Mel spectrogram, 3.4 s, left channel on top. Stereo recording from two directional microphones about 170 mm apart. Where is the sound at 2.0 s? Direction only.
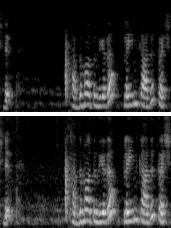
35° right (ahead or behind).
